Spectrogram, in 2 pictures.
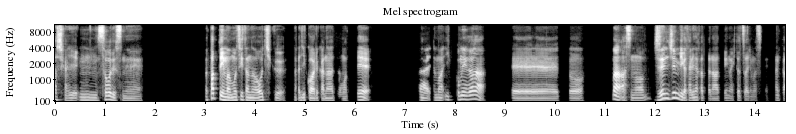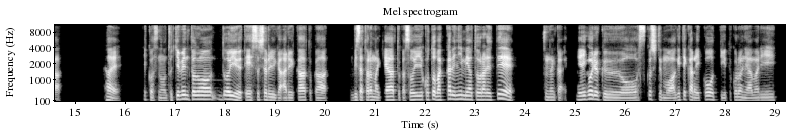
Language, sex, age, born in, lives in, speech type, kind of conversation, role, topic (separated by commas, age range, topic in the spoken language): Japanese, male, 20-24, Japan, Japan, conversation, advice, user, 失敗から何を学び、次にどう方向転換すべきですか？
